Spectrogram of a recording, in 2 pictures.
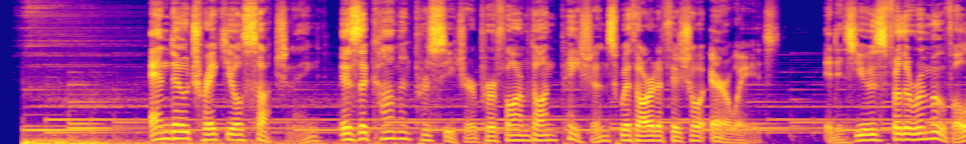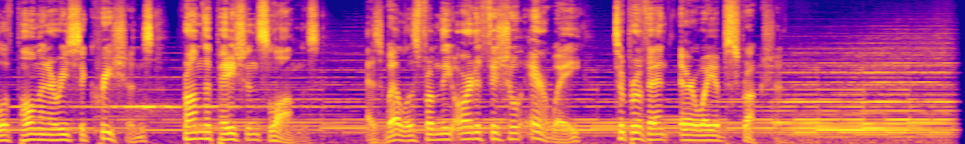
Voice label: Explainer Medical

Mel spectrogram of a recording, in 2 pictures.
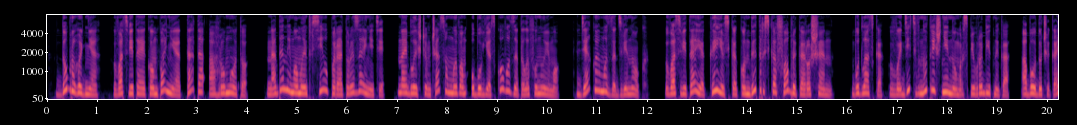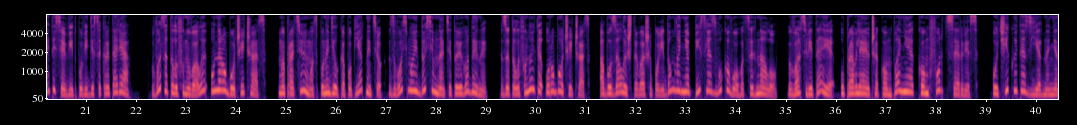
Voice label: Ukrainian IVR

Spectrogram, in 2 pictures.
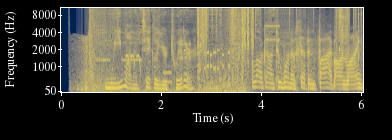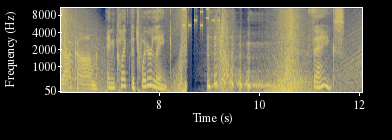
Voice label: Station Imaging

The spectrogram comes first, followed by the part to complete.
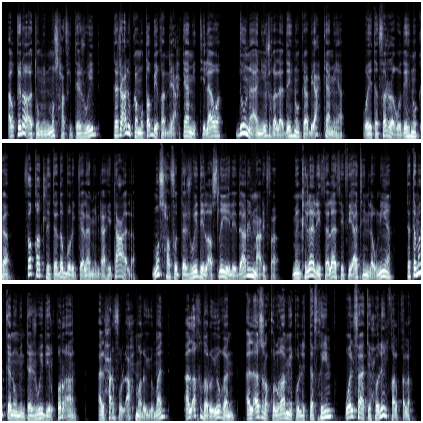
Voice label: Classic Arabic

